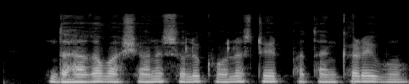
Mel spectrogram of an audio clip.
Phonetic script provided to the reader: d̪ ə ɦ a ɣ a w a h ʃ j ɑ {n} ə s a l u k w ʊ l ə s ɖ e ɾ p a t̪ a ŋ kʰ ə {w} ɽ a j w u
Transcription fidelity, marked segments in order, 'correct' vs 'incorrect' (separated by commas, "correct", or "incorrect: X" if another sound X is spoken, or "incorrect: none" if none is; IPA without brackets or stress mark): correct, incorrect: none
